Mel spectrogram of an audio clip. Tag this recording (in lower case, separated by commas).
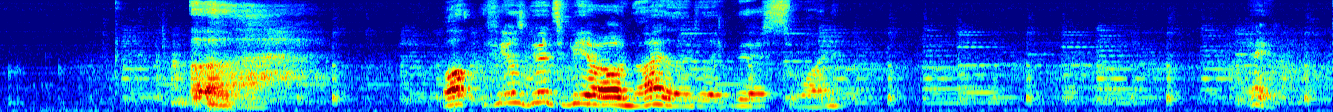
speech, music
